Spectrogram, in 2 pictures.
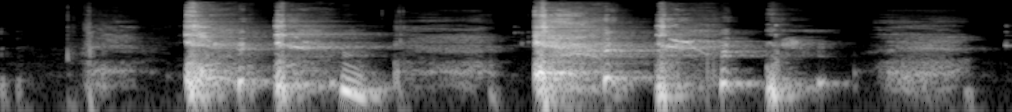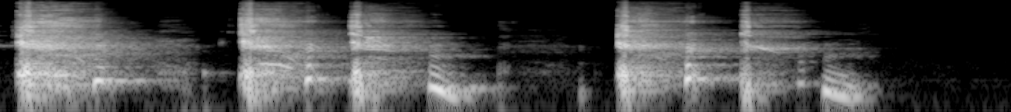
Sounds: Cough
